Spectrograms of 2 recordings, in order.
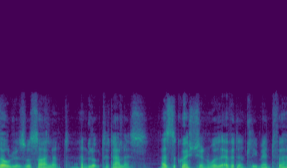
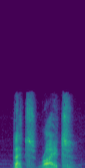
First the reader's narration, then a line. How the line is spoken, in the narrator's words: shouted the Queen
